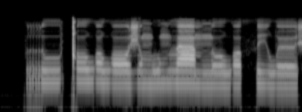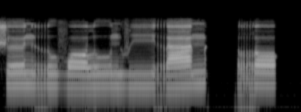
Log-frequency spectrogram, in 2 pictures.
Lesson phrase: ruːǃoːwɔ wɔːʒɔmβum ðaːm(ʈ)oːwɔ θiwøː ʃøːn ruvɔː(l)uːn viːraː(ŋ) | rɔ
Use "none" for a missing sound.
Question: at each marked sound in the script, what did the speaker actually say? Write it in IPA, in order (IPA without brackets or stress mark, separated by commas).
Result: n, l, n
